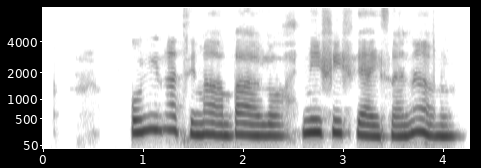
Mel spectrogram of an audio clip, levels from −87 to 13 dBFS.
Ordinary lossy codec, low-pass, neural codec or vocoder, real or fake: none; none; codec, 16 kHz, 2 kbps, FreqCodec, larger model; fake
